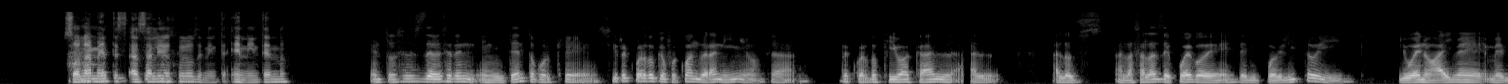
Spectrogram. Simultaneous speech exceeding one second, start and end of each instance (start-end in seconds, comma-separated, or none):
0.7-1.9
